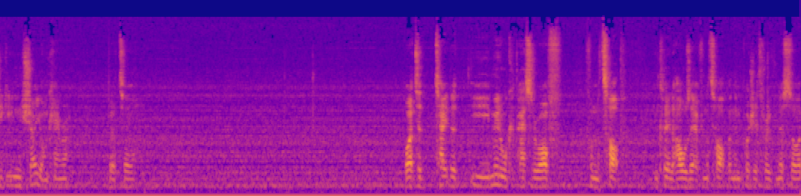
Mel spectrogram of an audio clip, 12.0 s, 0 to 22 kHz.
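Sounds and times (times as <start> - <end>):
small fan whirring: 0.0 - 12.0.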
